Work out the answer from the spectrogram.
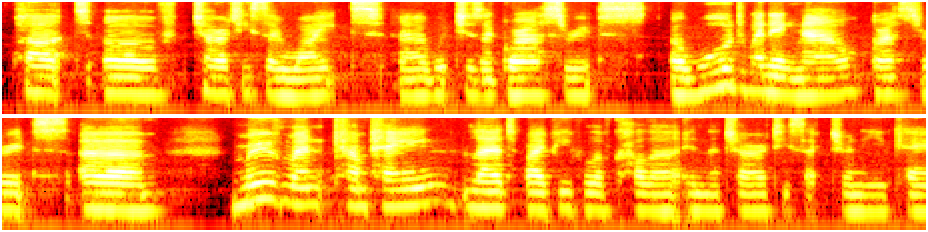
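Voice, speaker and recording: A woman speaks in a low register on a discussion panel. Her delivery is informal and playful, and the sound is dry and close to room-free. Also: dry recording, low-quality recording. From Mauritius. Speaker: panellist, anti-racism activist. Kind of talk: informal self-introduction on a panel.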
